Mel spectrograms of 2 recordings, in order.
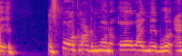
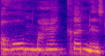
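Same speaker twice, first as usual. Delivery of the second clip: put-on, heart-struck, sorrowful dismay in female voice; 4 semitones higher, 5 dB quieter than usual. Retelling an Uber passenger's reaction: imitating a heartbroken lady. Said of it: "Like, her heart was broken".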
